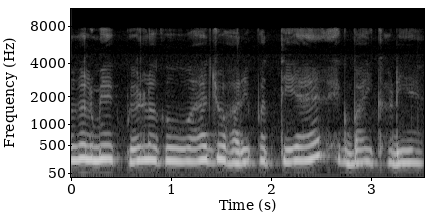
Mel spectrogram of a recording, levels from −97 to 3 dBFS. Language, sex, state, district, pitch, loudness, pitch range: Hindi, female, Andhra Pradesh, Krishna, 225 Hz, -28 LUFS, 200-240 Hz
